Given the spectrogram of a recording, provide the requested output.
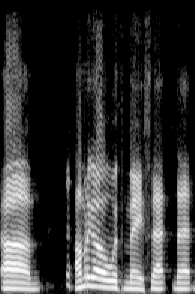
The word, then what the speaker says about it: Mafe: Pretty sure it's Mafe. I'll double check that right now. Boye Mafe. I just highly doubt it's Mafe. But it should be. I'm gonna love it. It's Mafe. No, I understand that, but if you think of any language origin and pronunciation, I'm listening to Goodell. Oh, the last name is pronounced Mafe though.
